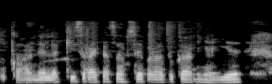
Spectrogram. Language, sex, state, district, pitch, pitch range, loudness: Hindi, male, Bihar, Lakhisarai, 115 Hz, 110-120 Hz, -16 LUFS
